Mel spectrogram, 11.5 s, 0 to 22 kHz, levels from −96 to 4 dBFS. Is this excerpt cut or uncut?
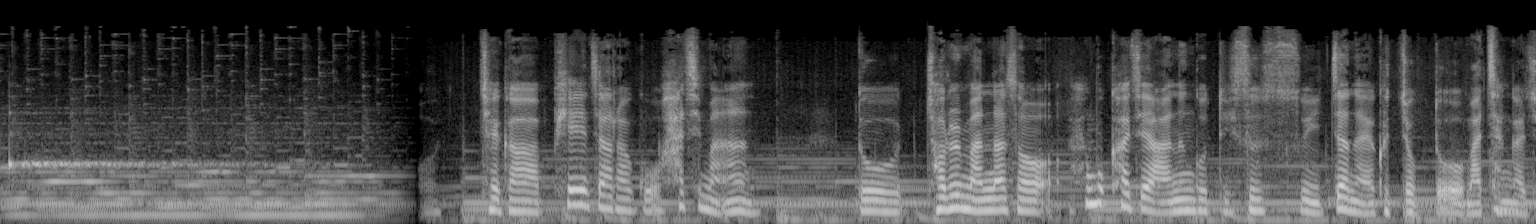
cut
